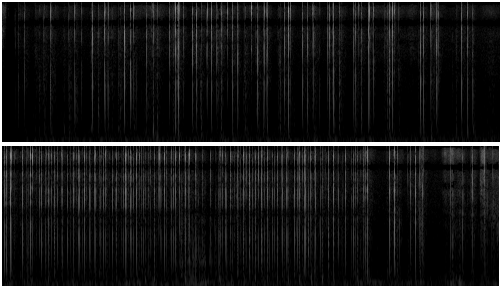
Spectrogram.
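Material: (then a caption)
Plastic. Long matte black nails scratch and tap a clear plastic eye mask filled with green gel beads as it lies on a fluffy rug. A dense run of quick, bright clicks and crackly scratches comes through, with a steady rustling texture underneath and very little low end.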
